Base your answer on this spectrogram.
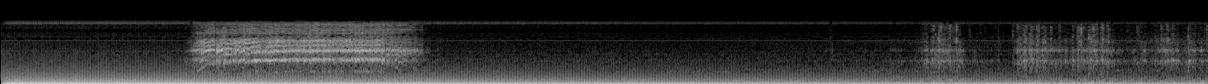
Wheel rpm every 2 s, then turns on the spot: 50, 100, 0, 0, 10, 20.
8-12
